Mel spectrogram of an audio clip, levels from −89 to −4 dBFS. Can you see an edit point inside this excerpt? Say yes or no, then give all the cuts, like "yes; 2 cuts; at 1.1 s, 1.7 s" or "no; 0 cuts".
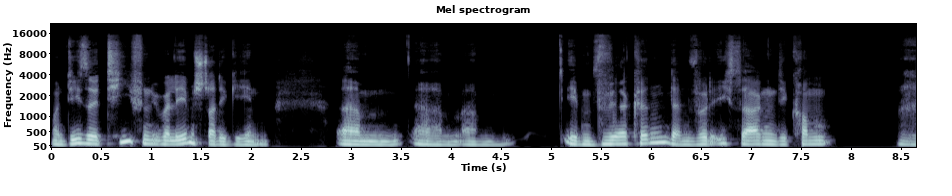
no; 0 cuts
